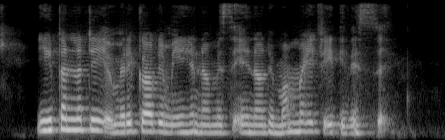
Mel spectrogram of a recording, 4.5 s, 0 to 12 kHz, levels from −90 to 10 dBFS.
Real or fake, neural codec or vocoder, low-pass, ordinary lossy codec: fake; codec, 24 kHz, 0.9 kbps, WavTokenizer, small release; 10.8 kHz; AAC, 64 kbps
